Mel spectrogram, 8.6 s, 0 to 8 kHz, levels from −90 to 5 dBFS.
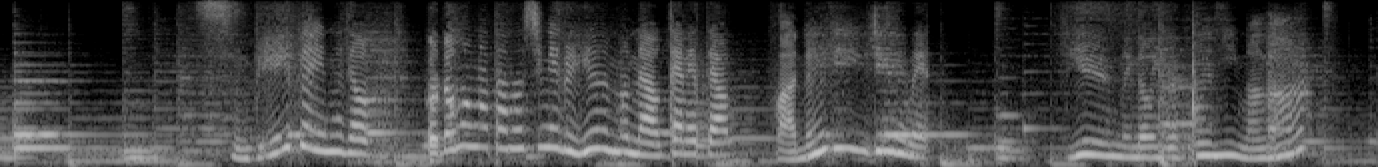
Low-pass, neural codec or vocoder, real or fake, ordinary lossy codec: none; codec, 16 kHz, 0.5 kbps, X-Codec, HuBERT features, trained on general audio; fake; none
